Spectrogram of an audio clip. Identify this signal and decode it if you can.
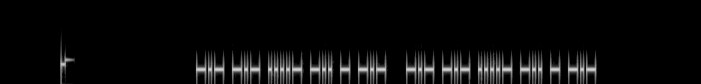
Morse code, heard as a keyed tone, about 40 wpm, 700 Hz. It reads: KK4DTK KK4DTK
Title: USA Call Signs Repeated 2x 40wpm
